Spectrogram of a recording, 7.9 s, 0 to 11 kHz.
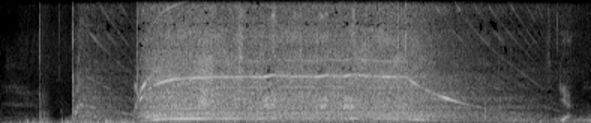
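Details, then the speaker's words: Bissell PowerForce Compact 1520 vacuum (made December 2016): motor spins up to a high whine with little airflow because the lower hose is visibly clogged; otherwise seems fine, brush spin unchecked. "okay so this lower hose is clogged well that's very clawed I can see that in there"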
